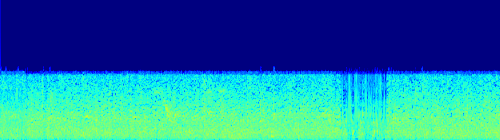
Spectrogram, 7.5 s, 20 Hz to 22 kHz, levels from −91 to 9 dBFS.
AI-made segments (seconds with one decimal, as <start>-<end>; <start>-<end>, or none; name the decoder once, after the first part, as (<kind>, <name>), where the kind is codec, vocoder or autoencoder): 5.1-5.8 (vocoder, BigVGAN v2)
